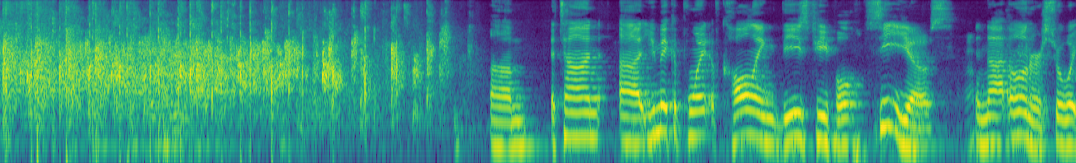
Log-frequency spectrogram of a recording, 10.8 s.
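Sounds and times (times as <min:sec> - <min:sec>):
crowd applauding: 0:00.0 - 0:04.8
speech: 0:04.9 - 0:10.7.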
